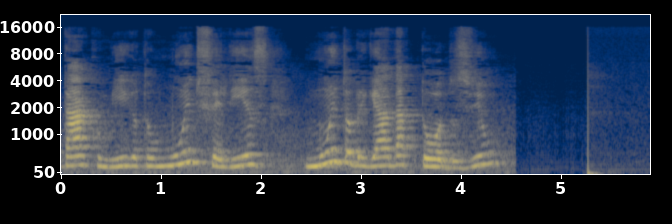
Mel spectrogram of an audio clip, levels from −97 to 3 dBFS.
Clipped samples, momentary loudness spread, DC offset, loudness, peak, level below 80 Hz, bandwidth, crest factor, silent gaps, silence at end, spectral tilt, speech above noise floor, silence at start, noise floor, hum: under 0.1%; 20 LU; under 0.1%; -24 LUFS; -4 dBFS; -50 dBFS; 16.5 kHz; 20 dB; none; 0.55 s; -6 dB/octave; 45 dB; 0 s; -68 dBFS; none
